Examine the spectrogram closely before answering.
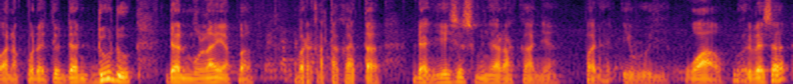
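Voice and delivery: normal talking voice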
